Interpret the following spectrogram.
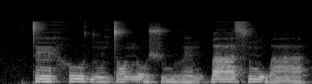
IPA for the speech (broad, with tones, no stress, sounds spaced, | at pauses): t ɛ̃˦ h o˦ d ũ˧ t ɔ˦ n o˦˨ ʃ u˧ l ɛ̃˧ ɡ͡b a˦ s ũ˦ w a˧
